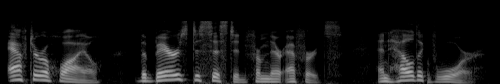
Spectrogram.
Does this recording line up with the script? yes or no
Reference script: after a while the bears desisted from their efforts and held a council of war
no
